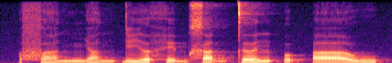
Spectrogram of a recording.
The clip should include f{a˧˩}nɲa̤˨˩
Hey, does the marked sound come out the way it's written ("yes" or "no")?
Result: no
